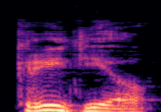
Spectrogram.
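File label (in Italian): "critio", vocabolario dialettale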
